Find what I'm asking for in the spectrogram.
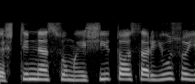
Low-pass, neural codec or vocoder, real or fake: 7.2 kHz; none; real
